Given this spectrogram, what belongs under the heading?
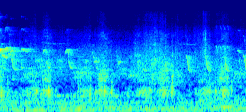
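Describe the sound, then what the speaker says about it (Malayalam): A flock of sparrows chirps and squabbles in quick, overlapping bursts, faint and continuous, as if heard from a short distance. "കുരുവികളുടെ സൗണ്ട് കേൾക്കണ്ട. ദിവസം ഈ നേരമേ തല്ലുകൊടുക്കും കുരുവികൾ."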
